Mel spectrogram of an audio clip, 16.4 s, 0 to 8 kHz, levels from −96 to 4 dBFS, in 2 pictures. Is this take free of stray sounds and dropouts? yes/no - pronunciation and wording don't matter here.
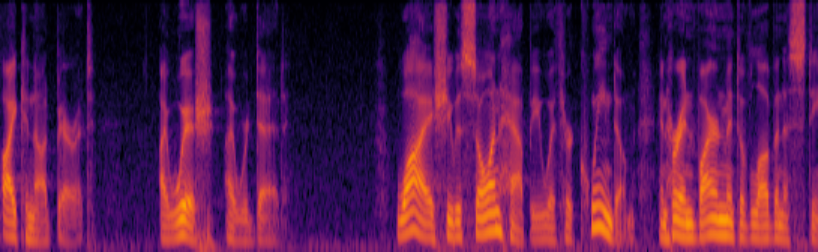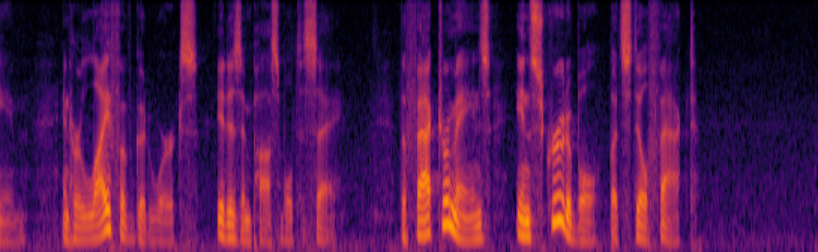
yes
